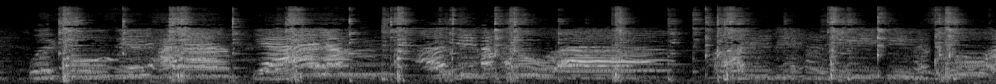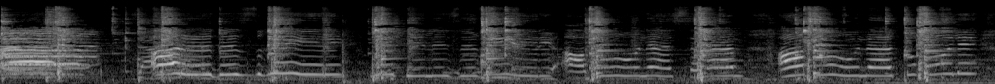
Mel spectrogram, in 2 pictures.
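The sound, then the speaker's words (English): Hungry children in Gaza bang on pots and pans in a steady, clanging rhythm while their voices chant and sing "give us our childhood" together loudly over the beat, the metallic strikes sharp. “But here we want to end this segment with a video of the children from Gaza alive. With empty stomachs but alive, banging their pots and pans and singing, give us our childhood, their future is on the line.”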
